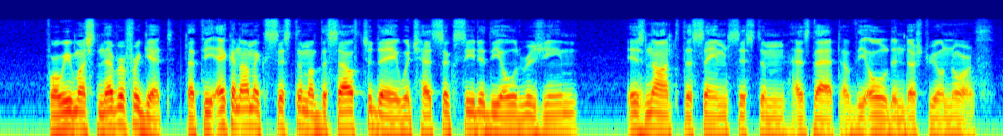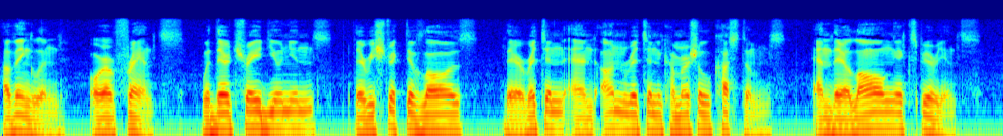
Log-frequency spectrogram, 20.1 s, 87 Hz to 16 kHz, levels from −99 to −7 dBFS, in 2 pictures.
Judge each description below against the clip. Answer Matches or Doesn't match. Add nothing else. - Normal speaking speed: Matches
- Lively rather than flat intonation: Doesn't match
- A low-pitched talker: Matches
